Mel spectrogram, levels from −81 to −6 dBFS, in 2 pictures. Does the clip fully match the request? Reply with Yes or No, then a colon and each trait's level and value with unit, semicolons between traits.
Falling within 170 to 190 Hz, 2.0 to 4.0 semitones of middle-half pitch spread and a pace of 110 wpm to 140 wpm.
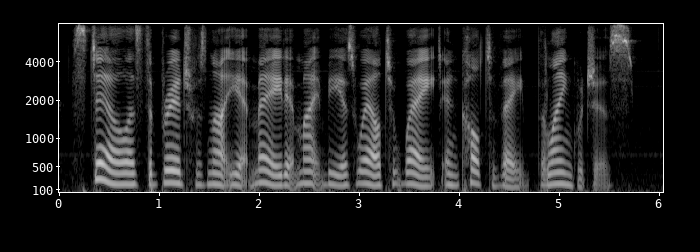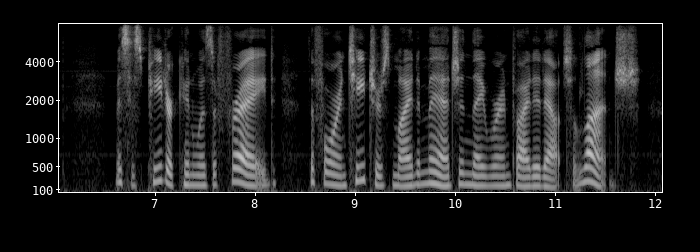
No: medium, 185 Hz; average, 3.0 semitones; average, 170 wpm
